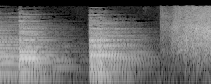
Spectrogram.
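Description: A piano plays loud final chords that ring out in a large hall.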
